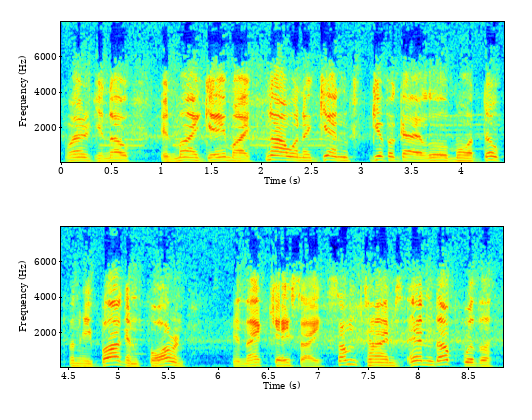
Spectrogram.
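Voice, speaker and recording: A man's voice: fairly high pitch, moderate pace, a little hiss or hum, lightly acted. A man playing a sly, eager American tipster angling for cash, wheedling and slangy in a 1940s radio crime drama. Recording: dull vintage radio recording, faint music.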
